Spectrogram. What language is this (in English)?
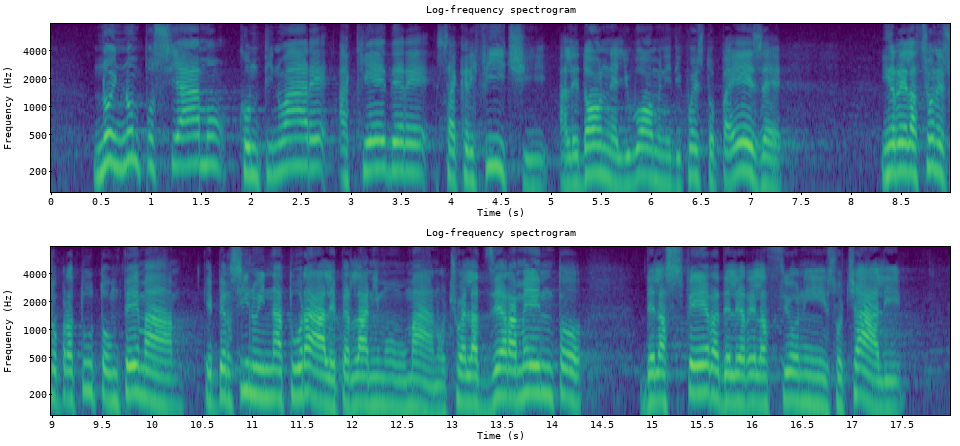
Italian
